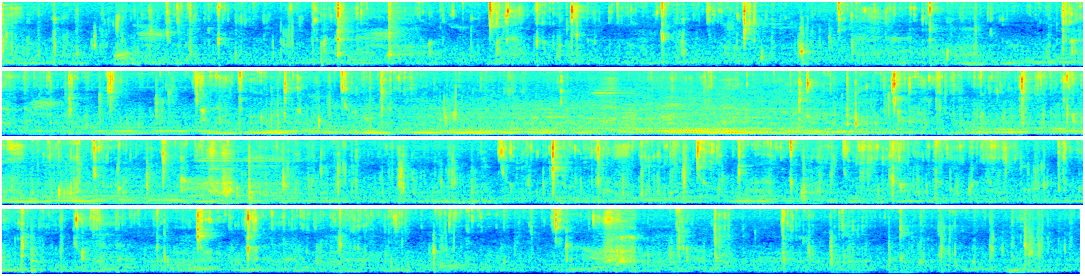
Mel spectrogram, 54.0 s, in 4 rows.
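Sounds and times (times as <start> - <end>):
wet chewing with lip smacks: 0.0 - 54.0.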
